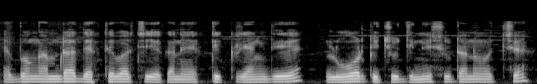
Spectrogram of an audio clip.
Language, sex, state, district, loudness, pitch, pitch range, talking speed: Bengali, male, Assam, Hailakandi, -18 LUFS, 125 Hz, 120-125 Hz, 145 wpm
